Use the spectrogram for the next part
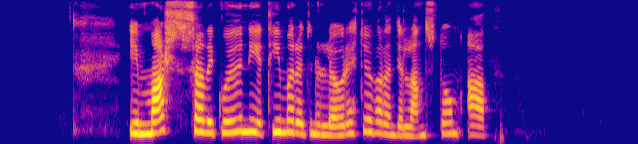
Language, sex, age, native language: Icelandic, female, 40-49, Icelandic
